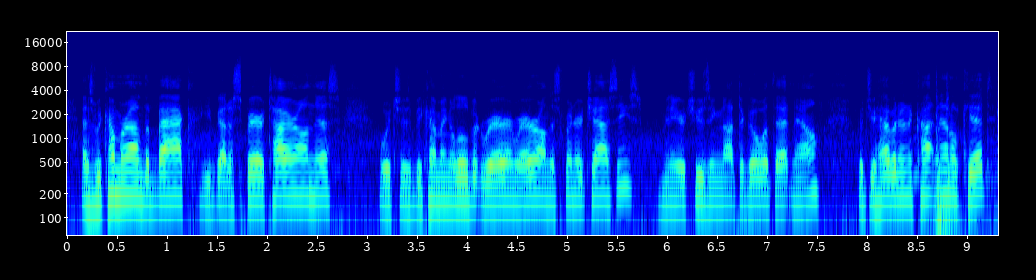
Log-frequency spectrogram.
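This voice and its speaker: A man's high-pitched voice at a very fast pace, fairly even in intonation, with a dry, echo-free sound and light background noise. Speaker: RV salesperson. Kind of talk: product walkaround presentation. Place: street.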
